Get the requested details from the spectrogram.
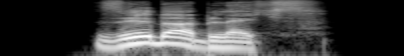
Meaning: genitive singular of Silberblech
- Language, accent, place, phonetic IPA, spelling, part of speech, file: German, Germany, Berlin, [ˈzɪlbɐˌblɛçs], Silberblechs, noun, De-Silberblechs.ogg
